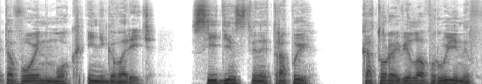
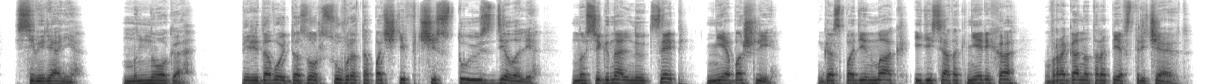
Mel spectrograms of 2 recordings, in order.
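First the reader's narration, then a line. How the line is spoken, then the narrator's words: Breathless report. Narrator (Russian): выдохнул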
